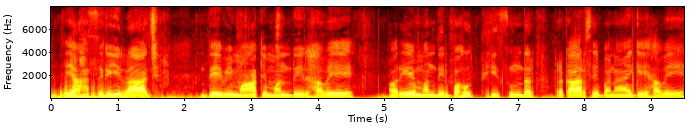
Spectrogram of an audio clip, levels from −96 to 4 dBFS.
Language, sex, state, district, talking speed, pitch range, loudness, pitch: Chhattisgarhi, male, Chhattisgarh, Raigarh, 120 wpm, 140-155 Hz, -15 LUFS, 145 Hz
